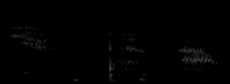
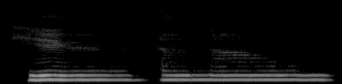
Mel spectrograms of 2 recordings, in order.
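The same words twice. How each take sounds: First: It is said in a whisper. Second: It is said in a normal voice.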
